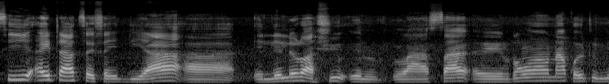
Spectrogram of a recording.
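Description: A speech recording with nothing technically wrong to report.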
